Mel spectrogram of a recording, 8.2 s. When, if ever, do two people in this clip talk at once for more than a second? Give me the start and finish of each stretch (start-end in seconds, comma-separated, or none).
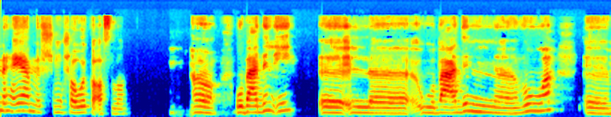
none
